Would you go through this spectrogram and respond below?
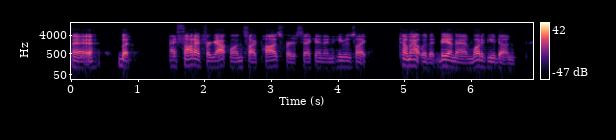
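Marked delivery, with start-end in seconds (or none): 5.0-6.7 put-on burly Irish man's voice. Speaker recounting a confession, quoting the man who pressed him, imitating a burly Irish man. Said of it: "big burly Irish man telling you be a man".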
